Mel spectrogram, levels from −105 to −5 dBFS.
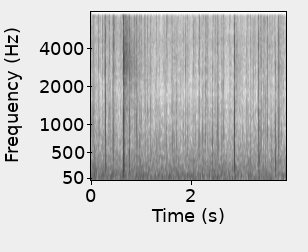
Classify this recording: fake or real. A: real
